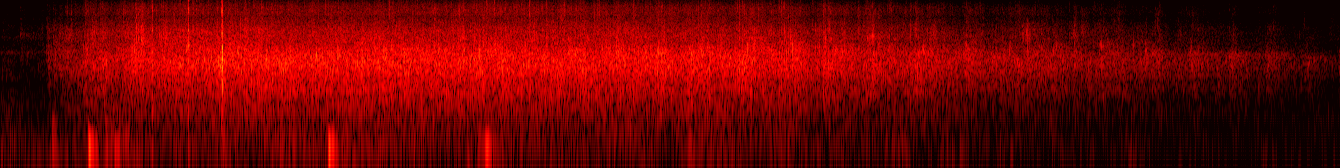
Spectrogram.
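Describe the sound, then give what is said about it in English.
An audience of teachers, students, members and friends of the City Club applauds steadily for several seconds, welcoming CEO Eric Gordon; a dense wash of clapping that rises quickly, holds, and slowly tapers off toward the end. “and now teachers, students, members, friends of the City Club, please join me in welcoming CEO Eric Gordon.”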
